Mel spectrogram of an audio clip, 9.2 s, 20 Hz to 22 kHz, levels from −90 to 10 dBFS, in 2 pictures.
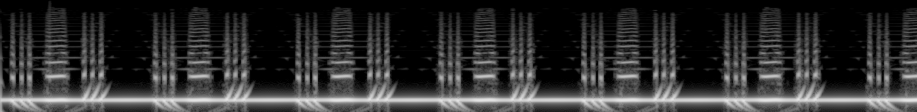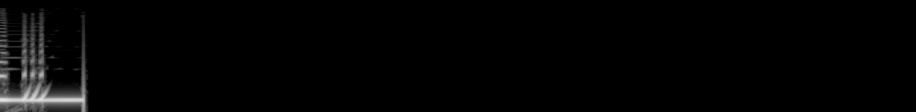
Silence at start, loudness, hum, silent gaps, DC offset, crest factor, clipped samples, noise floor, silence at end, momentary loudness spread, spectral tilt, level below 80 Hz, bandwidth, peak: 0 s; -6 LUFS; none; none; under 0.1%; 8 dB; under 0.1%; under -90 dBFS; 4.15 s; 3 LU; -5.5 dB/octave; -56 dBFS; 6.8 kHz; 0 dBFS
